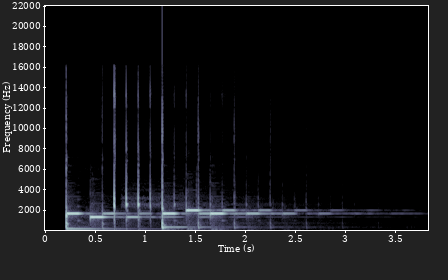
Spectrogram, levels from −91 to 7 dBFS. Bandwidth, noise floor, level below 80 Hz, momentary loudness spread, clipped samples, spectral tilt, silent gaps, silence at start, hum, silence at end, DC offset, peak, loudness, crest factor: 16 kHz; -68 dBFS; -70 dBFS; 15 LU; under 0.1%; -3.5 dB/octave; none; 0.2 s; none; 1.35 s; under 0.1%; 0 dBFS; -18 LUFS; 22 dB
